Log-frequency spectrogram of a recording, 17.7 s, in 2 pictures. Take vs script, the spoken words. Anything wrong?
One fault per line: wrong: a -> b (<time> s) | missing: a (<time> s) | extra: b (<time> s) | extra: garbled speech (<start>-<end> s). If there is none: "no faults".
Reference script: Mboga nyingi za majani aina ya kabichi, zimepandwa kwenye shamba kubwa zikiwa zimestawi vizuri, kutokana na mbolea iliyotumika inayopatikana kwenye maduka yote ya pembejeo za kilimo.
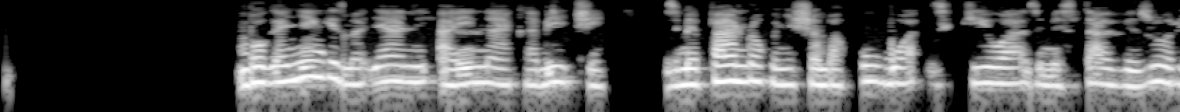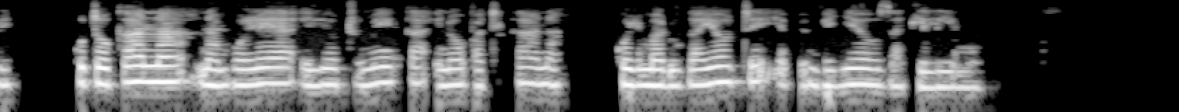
missing: za (2.5 s)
